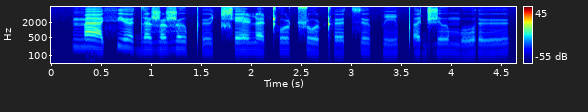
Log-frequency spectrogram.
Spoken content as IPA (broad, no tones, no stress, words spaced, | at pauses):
mæ fʲø dɛʐəʐɯ pʼʉt͡ɕʰe ɳɛʈʰuʈ͡ʂu ʈʰøt͡sʉpi pʼəd͡ʒɯmu ɾʉ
